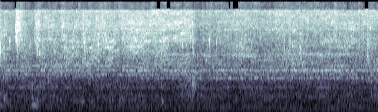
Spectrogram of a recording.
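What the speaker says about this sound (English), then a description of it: "what I'm doing first is rinsing off the relaxer" Water runs steadily from a salon sink sprayer as a relaxer is rinsed out of hair, a close, continuous hiss of flowing and splashing water without voices.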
